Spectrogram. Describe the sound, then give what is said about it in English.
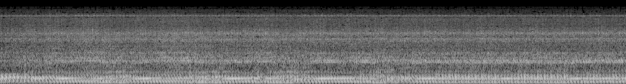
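A very tiny internal combustion engine, just kick-started, runs loud and steady with a constant buzzing drone and a rapid low putter that holds through the whole stretch. “My God, that's the sound of a very tiny internal combustion engine.”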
